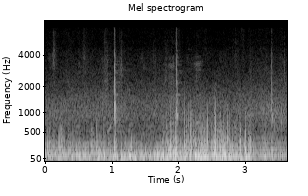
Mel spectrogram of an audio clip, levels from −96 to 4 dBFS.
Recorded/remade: recorded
